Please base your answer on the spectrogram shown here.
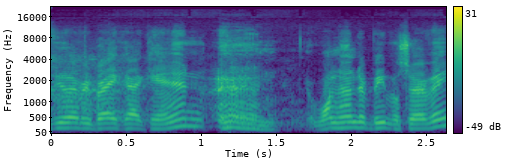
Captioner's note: clears throat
